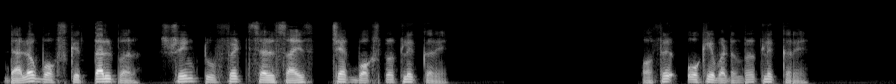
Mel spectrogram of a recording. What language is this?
Hindi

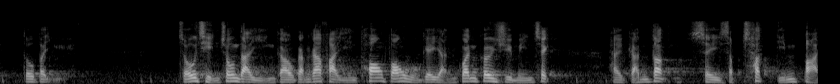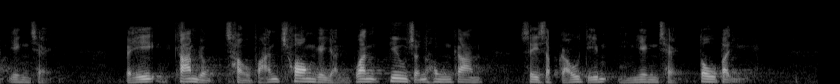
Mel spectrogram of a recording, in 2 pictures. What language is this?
Cantonese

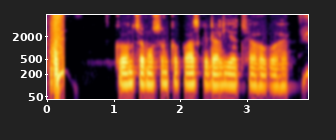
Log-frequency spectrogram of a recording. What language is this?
Magahi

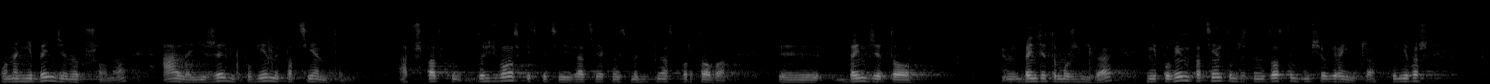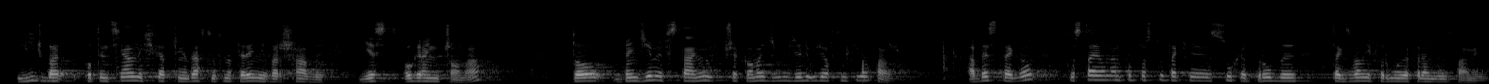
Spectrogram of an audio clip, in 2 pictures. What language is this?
Polish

